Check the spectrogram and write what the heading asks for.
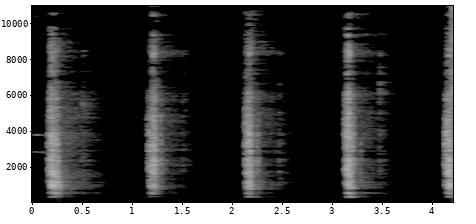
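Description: Countdown-timer tick sound effect: four sharp, clock-like ticks, one each second, as the answer timer counts down.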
